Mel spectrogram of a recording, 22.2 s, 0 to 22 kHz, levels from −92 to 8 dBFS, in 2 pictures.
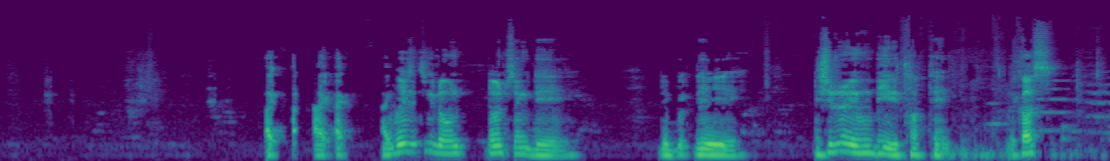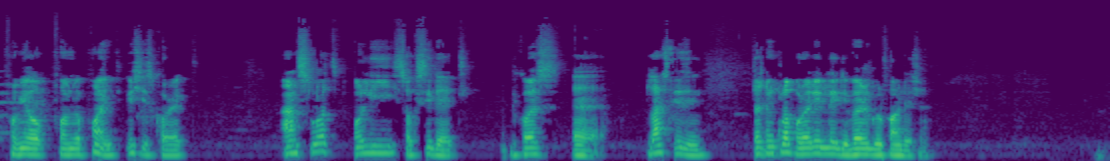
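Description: Compressed frames skipped at 2.65 s, 8.76 s and 19.91 s, the last just after "already laid a very". At each point the decoder never played one or more whole frames, so the speech jumps ahead. At 2.65 s about three frames of roughly 21.3 ms each drop out, roughly 70 ms of audio. The later two each lose about one frame, around 20 ms.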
